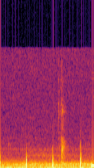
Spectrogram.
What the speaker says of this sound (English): The ghost sound would be a good notification for your phone.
